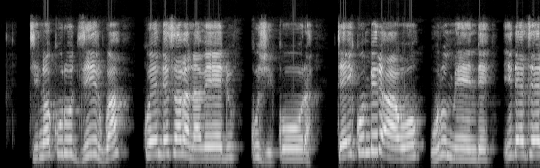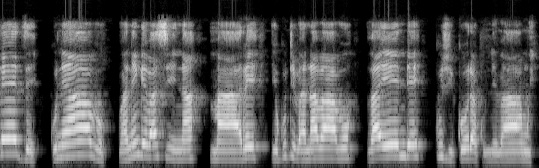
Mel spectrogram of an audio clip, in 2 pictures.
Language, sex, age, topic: Ndau, female, 50+, education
